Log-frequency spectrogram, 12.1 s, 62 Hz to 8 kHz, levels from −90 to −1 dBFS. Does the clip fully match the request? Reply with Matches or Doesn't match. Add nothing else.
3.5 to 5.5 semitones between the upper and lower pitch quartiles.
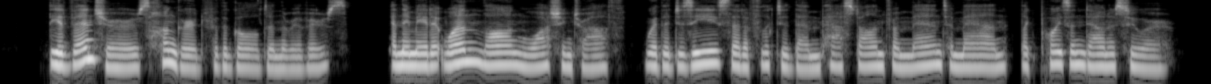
Doesn't match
